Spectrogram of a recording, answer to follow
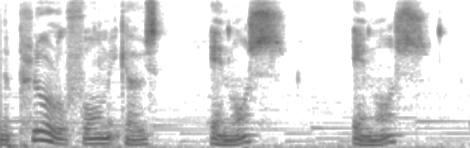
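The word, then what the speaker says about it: hemos: us ass ah no notice that I am dropping the H and I am not pronouncing the H at all so it goes egg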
